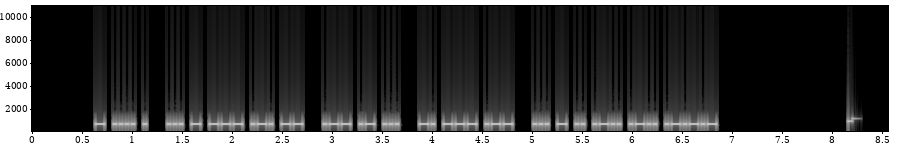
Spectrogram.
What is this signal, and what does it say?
Morse code, heard as a keyed tone, about 40 wpm, 700 Hz. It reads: THE STORM WAS NOW STILL.
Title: Sentences from Top 1500 Words 40wpm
